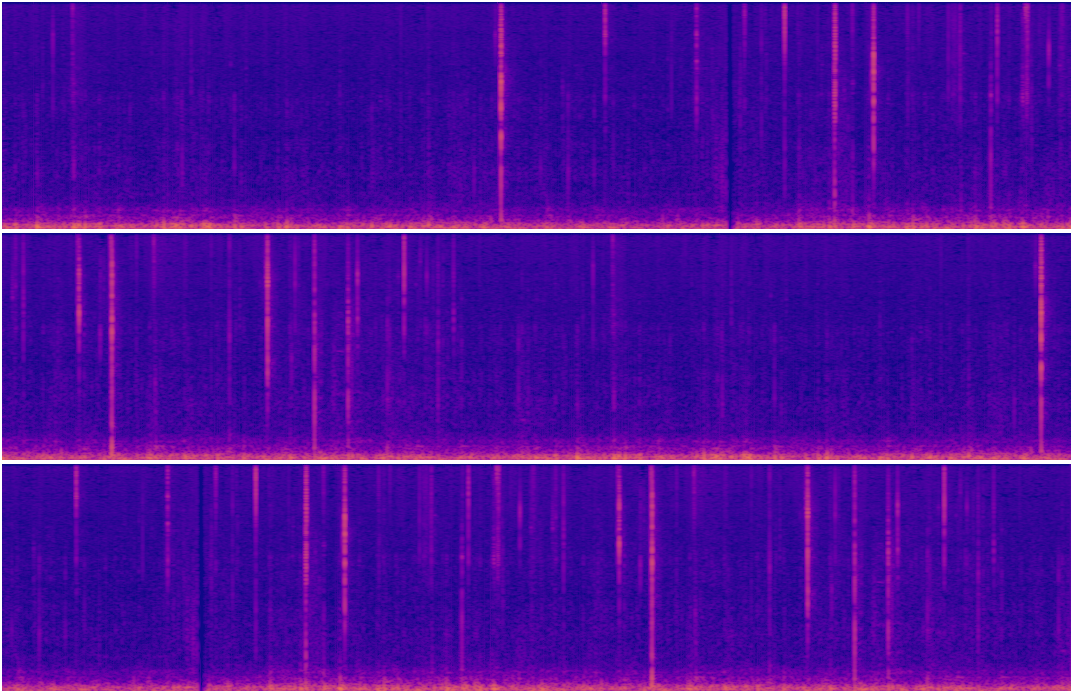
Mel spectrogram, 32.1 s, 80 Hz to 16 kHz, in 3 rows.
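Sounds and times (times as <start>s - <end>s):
campfire crackling: 0.0s - 32.0s.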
